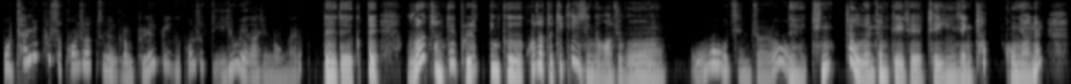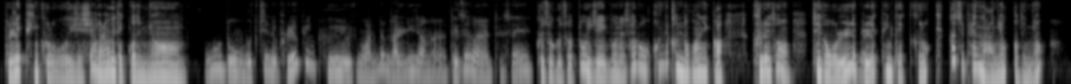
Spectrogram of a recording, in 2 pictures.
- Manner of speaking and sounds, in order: tapping
- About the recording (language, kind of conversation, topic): Korean, unstructured, 콘서트나 공연에 가 본 적이 있나요? 그때 기분은 어땠나요?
